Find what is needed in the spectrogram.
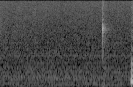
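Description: Quiet room tone with one short, sharp click about one and a half seconds in; a woman's voice starts right at the end.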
